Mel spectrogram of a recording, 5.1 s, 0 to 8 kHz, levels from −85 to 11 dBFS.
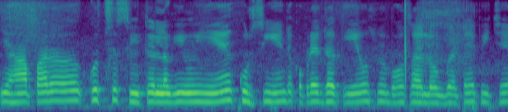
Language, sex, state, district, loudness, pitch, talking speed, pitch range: Hindi, female, Chandigarh, Chandigarh, -19 LUFS, 195 Hz, 235 wpm, 190-205 Hz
